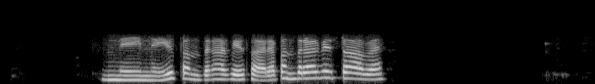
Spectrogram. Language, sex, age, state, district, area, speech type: Dogri, female, 30-45, Jammu and Kashmir, Samba, rural, conversation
